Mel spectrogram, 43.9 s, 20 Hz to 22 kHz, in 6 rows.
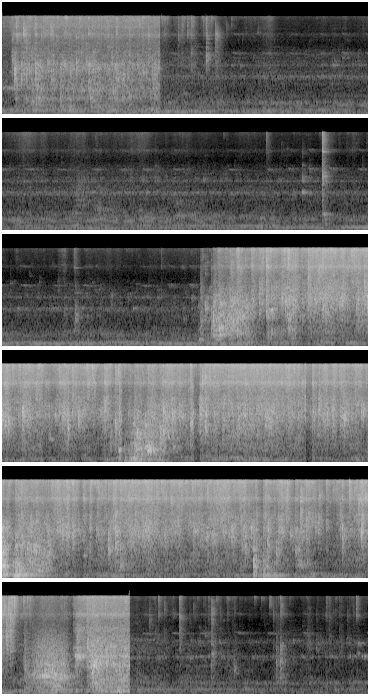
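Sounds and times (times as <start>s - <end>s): water running and splashing: 0.0s - 3.2s, 18.8s - 37.1s.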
